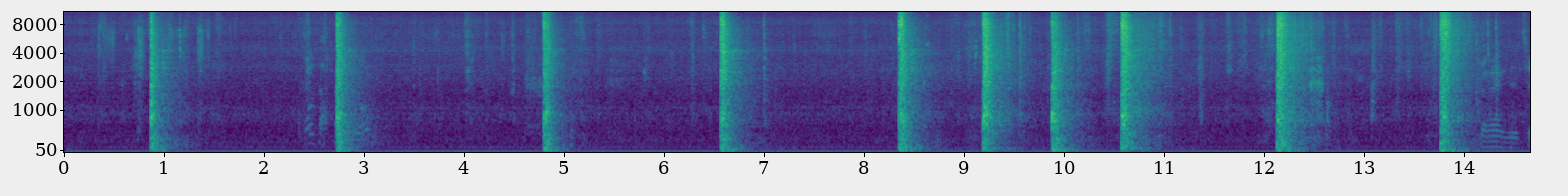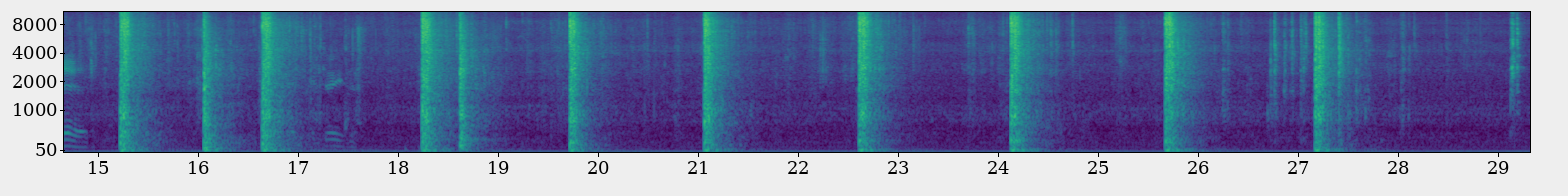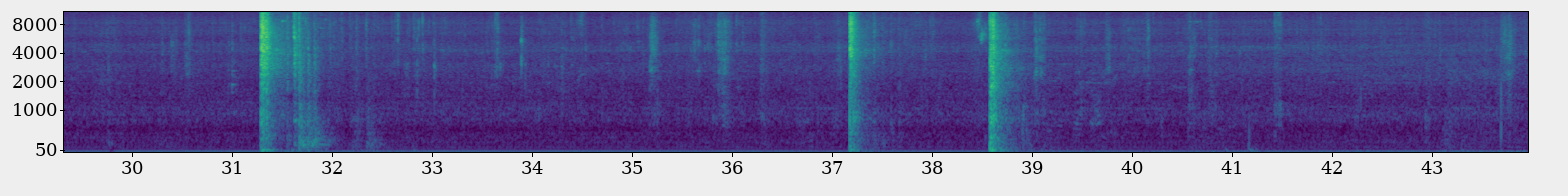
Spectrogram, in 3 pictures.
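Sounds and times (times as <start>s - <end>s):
sledgehammer blows on car: 0.8s - 1.4s, 2.6s - 3.2s, 4.7s - 5.3s, 6.5s - 7.2s, 8.3s - 11.2s, 12.1s - 12.8s, 13.7s - 14.4s, 15.2s - 17.4s, 18.2s - 20.3s, 21.0s - 21.7s, 22.6s - 23.2s, 24.1s - 24.8s, 25.6s - 26.3s, 27.1s - 27.9s, 31.2s - 32.3s, 37.1s - 37.8s, 38.5s - 39.2s.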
